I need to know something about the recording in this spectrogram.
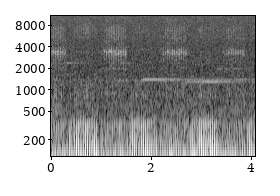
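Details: Intense purring from a male kitten cuddled after being picked up, a loud rumbling buzz pulsing in short inhale and exhale cycles under a second apart, with faint handling noise.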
